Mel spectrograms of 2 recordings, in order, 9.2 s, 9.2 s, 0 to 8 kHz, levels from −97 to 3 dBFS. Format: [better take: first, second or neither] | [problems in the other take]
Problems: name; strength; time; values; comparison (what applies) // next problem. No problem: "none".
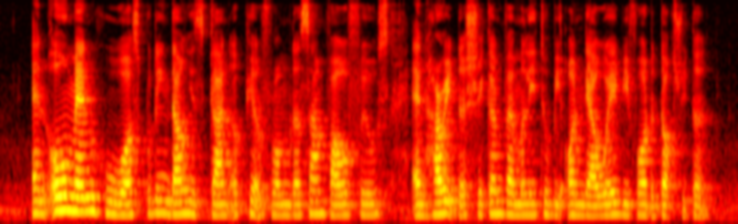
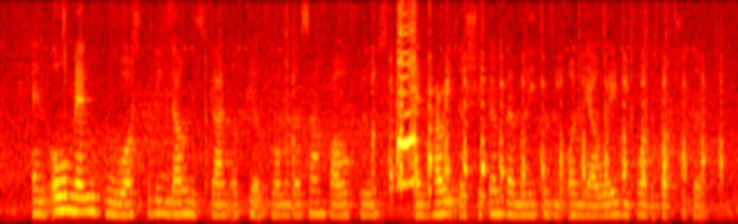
first | background sound (Chicken, rooster); 3 dB above the speech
